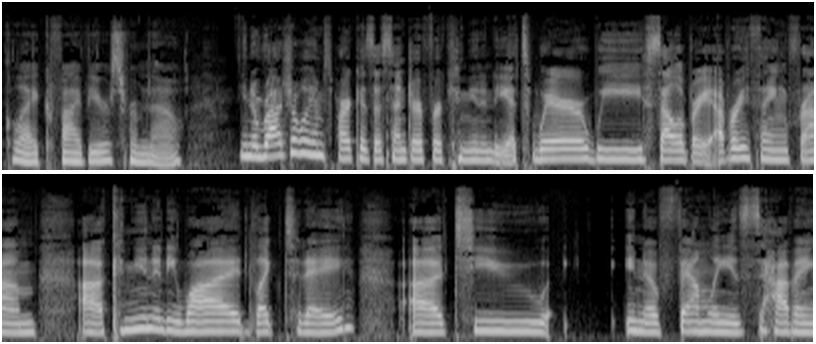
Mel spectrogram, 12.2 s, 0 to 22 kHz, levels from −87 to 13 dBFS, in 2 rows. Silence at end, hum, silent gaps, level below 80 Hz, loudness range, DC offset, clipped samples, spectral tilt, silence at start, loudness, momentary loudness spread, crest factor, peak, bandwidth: 0 s; none; none; -52 dBFS; 2 LU; under 0.1%; under 0.1%; -5 dB/octave; 0.05 s; -19 LUFS; 6 LU; 18 dB; -2 dBFS; 16 kHz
